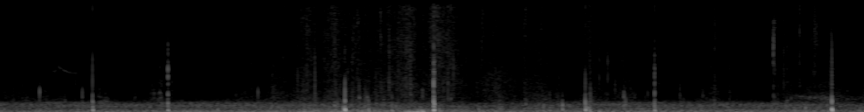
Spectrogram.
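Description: Spec Tennis rally: about half a dozen sharp knocks, a second or so apart, as the paddles strike the ball and it bounces on the hard court. The loudest knocks come near the middle.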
